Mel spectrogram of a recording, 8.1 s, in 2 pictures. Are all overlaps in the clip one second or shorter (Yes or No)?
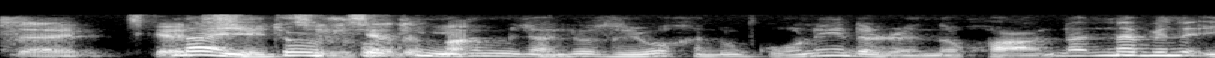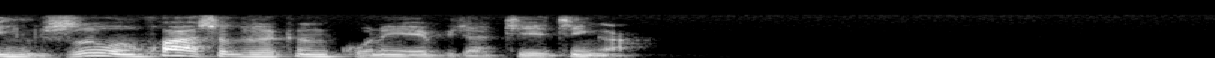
No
